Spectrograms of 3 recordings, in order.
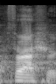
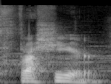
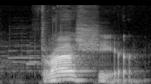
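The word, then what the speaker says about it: Thrasir: get me oh well Thrasher got me oh and I said it wrong actually know how to pronounce it this time it's thrush here thrush here so okay I'll try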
